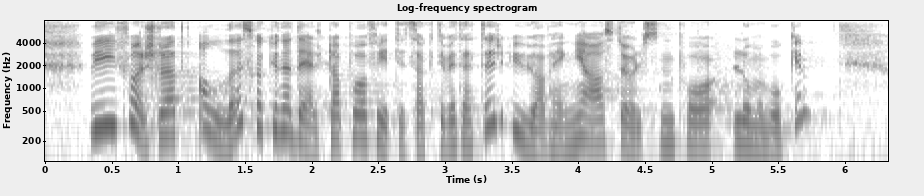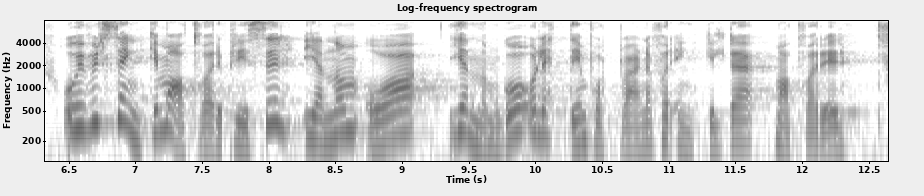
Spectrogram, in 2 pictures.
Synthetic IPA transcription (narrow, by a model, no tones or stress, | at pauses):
ʋɪfoːɾəʂɭoːɾɑt̪ʔɑlːəskɑlkʉnːəd̪eːlt̪ɑːpʰɔfɾiːt̪iːd̪sɑkt̪ɪʋɪt̪ʰeːt̪əɾʉːɑʋhɛŋːɪɑʋst̪øːəlsnpʰɔlʊmːəbuːkən | ʔɔʋɪʋɪlsɛŋkəmɑːt̪ʰʋɑ̰ːɾəpʰɾiːsəɾjɛnːɔmɔjɛnːɔmɡoːʔɔlɛt̪ːəɪmpʰɔʈːʋæːɳəfɔɾʔɛ̰ŋkəlt̪əmɑ̰ːt̪ʰʋɑ̰ːɾə̰ɾ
